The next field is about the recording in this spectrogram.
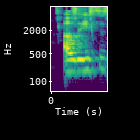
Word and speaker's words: Ilise: Elise is spelled I-L-I-S-E, or pop in your earbuds and listen to this podcast anywhere you listen to your favorite podcasts.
